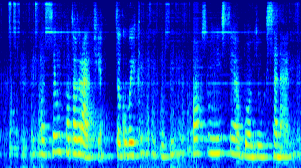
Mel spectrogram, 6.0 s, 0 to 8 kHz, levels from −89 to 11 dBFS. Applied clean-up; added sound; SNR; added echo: neural separator model SepFormer DNS4.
